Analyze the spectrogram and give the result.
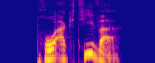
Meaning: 1. comparative degree of proaktiv 2. inflection of proaktiv: strong/mixed nominative masculine singular 3. inflection of proaktiv: strong genitive/dative feminine singular
- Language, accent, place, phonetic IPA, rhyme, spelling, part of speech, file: German, Germany, Berlin, [pʁoʔakˈtiːvɐ], -iːvɐ, proaktiver, adjective, De-proaktiver.ogg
